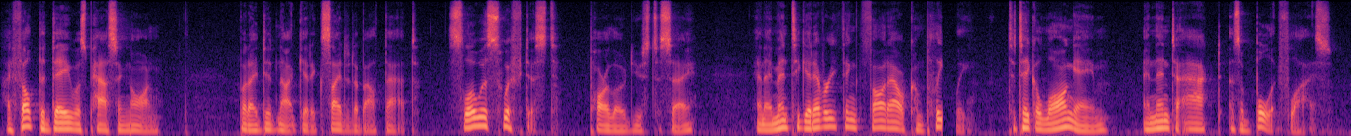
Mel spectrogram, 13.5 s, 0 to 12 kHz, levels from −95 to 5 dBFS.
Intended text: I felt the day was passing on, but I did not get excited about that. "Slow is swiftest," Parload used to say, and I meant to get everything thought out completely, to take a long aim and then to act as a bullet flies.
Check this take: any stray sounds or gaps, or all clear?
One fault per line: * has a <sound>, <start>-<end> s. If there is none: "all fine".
* has a dropout, 9.4-9.6 s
